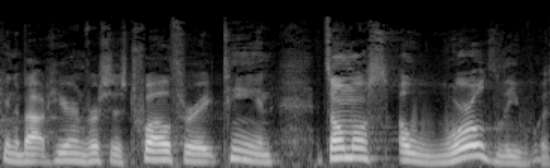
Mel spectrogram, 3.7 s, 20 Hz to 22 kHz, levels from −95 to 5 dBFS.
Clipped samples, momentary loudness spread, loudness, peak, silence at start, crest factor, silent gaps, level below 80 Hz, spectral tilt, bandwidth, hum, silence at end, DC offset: under 0.1%; 8 LU; -22 LUFS; -4 dBFS; 0 s; 18 dB; none; -60 dBFS; -7.5 dB/octave; 13 kHz; none; 0 s; under 0.1%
